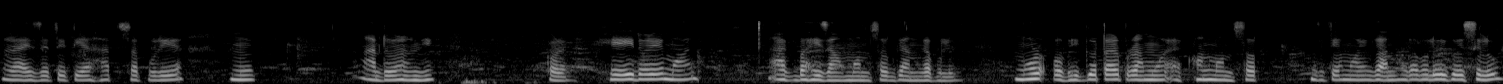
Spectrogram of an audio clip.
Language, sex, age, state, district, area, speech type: Assamese, female, 30-45, Assam, Lakhimpur, rural, spontaneous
